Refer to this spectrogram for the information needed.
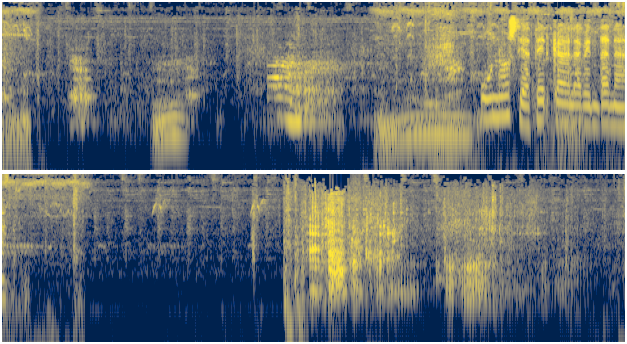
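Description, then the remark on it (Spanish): Lions roar loudly in two long, rumbling bursts outside the door of a house, with growls in between, while a voice speaks briefly over the start. “Un león está ante la puerta de la casa.”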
